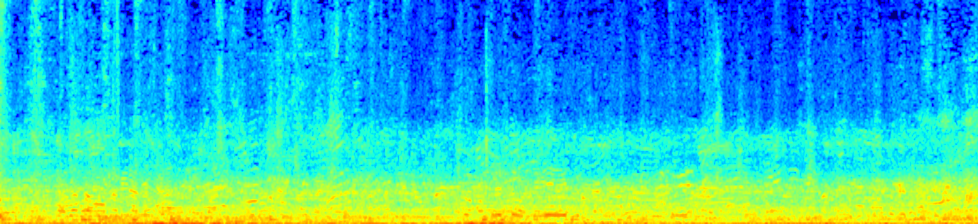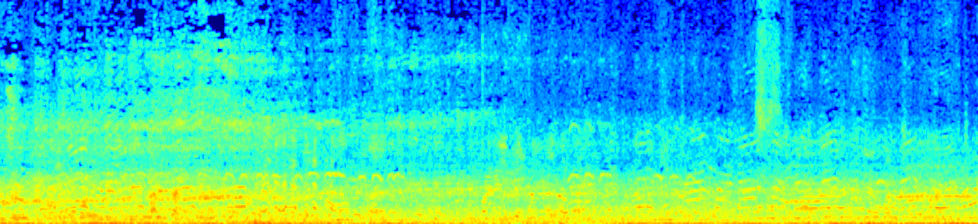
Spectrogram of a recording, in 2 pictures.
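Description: A large crowd of marchers chatters and cheers outdoors.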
